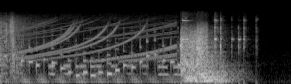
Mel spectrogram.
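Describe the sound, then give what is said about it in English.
A heavy vault door slams shut in a single loud, broad crash that rings briefly, then drops away to near silence. “The vault door swings open and Bruce takes a small packet from inside. He holds it up, showing it to the other men, then tosses it back in the vault and slams the door shut.”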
